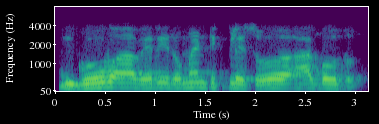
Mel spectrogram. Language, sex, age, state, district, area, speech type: Kannada, male, 60+, Karnataka, Koppal, rural, conversation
